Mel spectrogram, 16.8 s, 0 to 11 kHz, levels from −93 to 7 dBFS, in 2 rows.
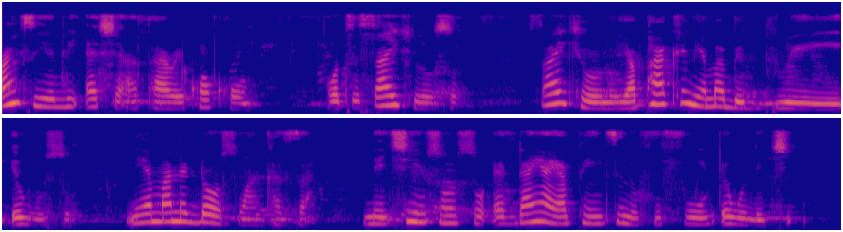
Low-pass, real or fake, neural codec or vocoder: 7.2 kHz; real; none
